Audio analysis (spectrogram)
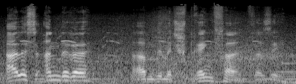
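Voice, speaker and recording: An actor playing a controlling, devout island survivor who explains things in a measured, insinuating way in a horror radio drama. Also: male voice, on the high side, very animated, music in the background. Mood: explaining, grave. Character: controlling male island survivor, smooth-talking, devout guide.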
